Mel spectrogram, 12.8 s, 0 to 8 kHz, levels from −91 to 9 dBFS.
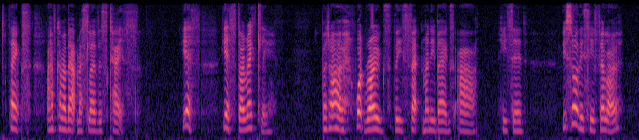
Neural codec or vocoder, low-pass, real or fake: none; 7.2 kHz; real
